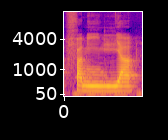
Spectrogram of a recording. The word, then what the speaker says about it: famiglia: Nel secondo caso abbiamo la parola famiglia. Famiglia. Qui abbiamo tre sillabe e l'accento va su mi.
